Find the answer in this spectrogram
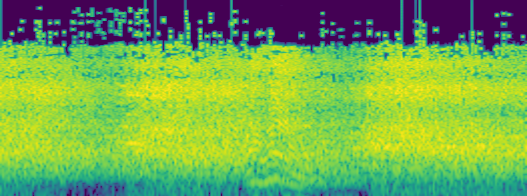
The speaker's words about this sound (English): Can I hear you shouting in the air?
